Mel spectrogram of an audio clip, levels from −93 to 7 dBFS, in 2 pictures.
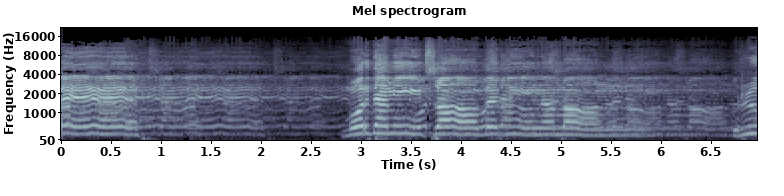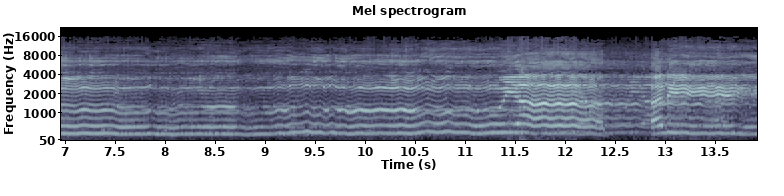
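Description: A filter restarted on every block from 0.6 s to the end of the clip: instead of carrying its internal state from one processing block to the next, it starts each block from silence, so every block opens with a small transient. These recur 200 times a second, which points to blocks about 5 ms long, and they merge into a steady 200 Hz buzz whose loudness follows the level of the audio.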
